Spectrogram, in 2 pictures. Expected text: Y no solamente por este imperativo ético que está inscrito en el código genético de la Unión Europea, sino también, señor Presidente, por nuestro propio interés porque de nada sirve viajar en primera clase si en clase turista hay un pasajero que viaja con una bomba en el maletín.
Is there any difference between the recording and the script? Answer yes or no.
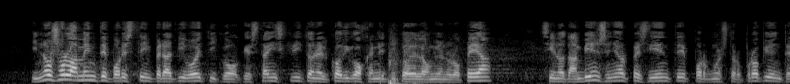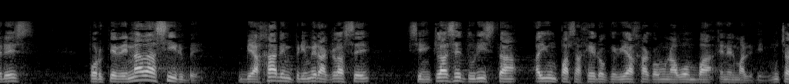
no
